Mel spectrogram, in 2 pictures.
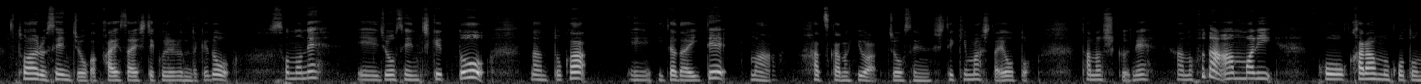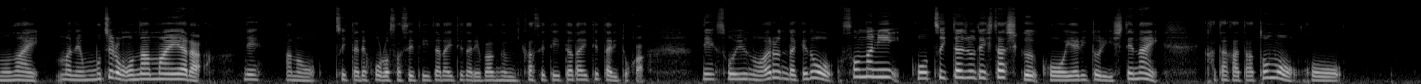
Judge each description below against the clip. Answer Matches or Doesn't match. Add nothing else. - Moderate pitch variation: Matches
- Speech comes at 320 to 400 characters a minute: Matches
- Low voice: Doesn't match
